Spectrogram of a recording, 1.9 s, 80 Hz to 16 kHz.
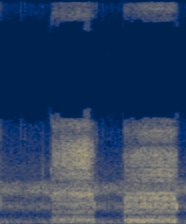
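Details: Owl chick begging during a feeding at the nest, March 27, 2020: two loud raspy hissing screeches, each about half a second long, with a short gap between.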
